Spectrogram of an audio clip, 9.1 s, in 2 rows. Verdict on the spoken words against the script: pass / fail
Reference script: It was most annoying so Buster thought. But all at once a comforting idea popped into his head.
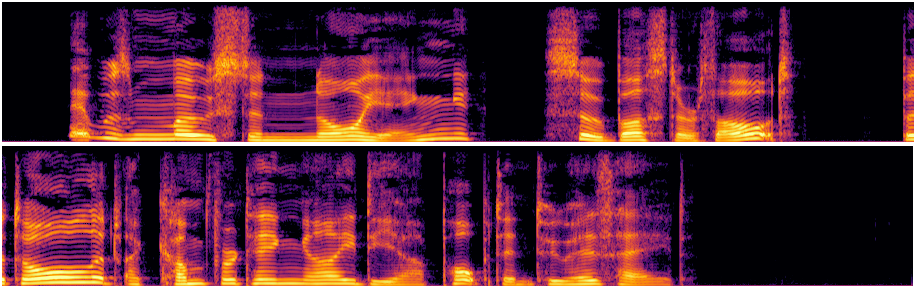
fail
